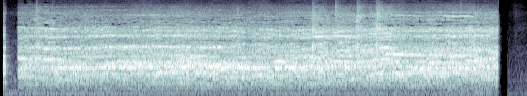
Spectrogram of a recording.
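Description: A large crowd of supporters cheers and shouts loudly and continuously at a courthouse after a verdict of innocence, a dense roar of voices with scattered whoops that cuts off abruptly.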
